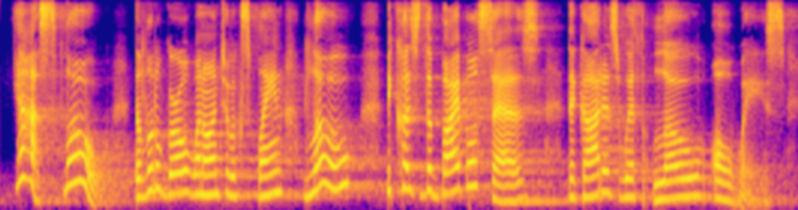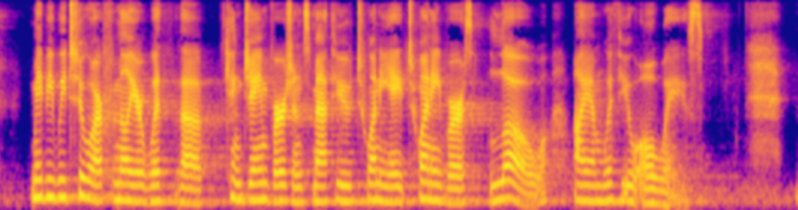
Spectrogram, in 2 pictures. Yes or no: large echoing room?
yes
